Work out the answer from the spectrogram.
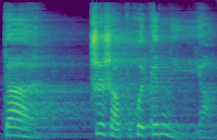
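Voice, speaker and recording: A woman playing a haughty, scornful young noble swordswoman in an animated drama, cold and condescending. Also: mid-range voice, moderate pace, lightly acted. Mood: aloof. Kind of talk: animated audio drama acting. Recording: echoey hall reverb, music behind.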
